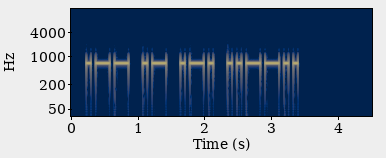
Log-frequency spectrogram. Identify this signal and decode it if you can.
Morse code, heard as a keyed tone, about 17 wpm, 700 Hz. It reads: WAR?
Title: Sentences from Top 1000 Words - Review Part 2 - 17wpm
